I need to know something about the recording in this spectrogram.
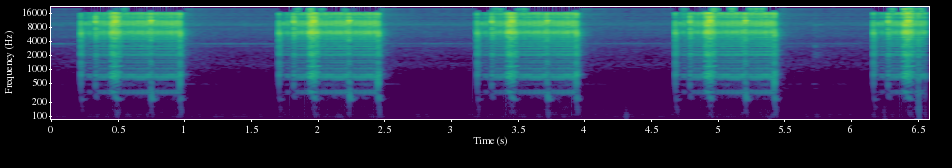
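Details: Chromebook Pixel running Ubuntu making phone-like trilling bursts under a second long, repeating about every 1.5 seconds; odd electronic chirp, cause unknown.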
